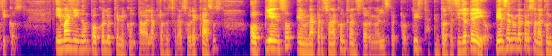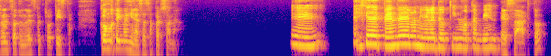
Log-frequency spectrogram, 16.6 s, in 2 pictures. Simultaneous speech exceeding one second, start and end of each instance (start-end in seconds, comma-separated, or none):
none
